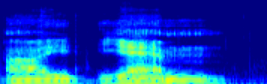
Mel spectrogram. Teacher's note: I is unstressed while yam is stressed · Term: iamb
